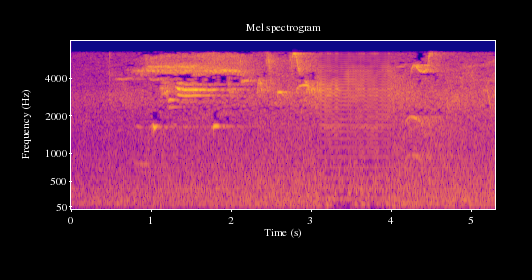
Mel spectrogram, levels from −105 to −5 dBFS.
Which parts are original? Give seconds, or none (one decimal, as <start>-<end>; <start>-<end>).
0.0-3.1; 4.0-5.3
